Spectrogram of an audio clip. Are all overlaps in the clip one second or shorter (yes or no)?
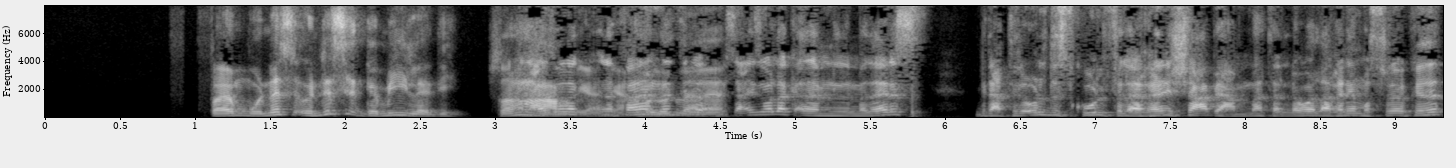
no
